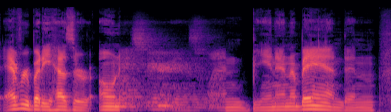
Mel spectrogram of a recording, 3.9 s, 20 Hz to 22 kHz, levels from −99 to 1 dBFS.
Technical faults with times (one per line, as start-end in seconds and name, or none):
1.22-2.25 switch to a distant microphone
